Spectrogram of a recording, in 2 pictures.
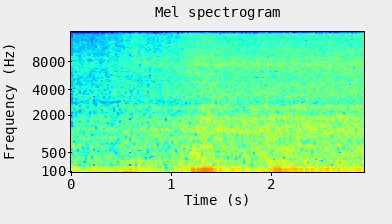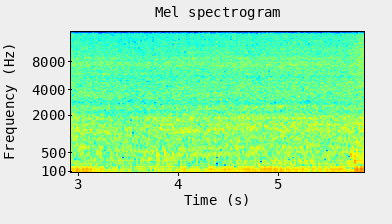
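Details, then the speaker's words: Stock 2014 Ford Coyote V8, 29,000 miles, heard from passenger side: smooth, even idle with low steady burble, no tick or piston slap; single click is AC clutch engaging. Sounds healthy. "AC was on at the end there. I kicked it on. You can hear it click on. Sounds healthy to me."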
